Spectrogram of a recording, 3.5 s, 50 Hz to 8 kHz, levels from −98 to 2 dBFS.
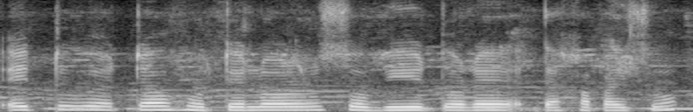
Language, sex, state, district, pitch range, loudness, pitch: Assamese, female, Assam, Sonitpur, 215-240 Hz, -14 LUFS, 220 Hz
